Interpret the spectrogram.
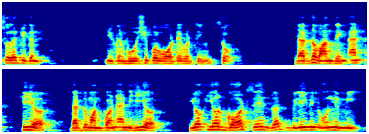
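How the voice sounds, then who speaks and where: A twenty-two-year-old man from India with an Indian accent, debating casually, haltingly repeating his phrases for emphasis. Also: on the high side, darkish tone. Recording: dull lo-fi online call audio.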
